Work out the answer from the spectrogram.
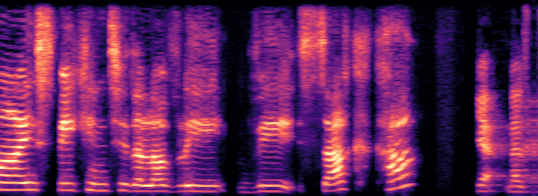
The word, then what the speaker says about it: Visakha: So my first name is Visakha.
